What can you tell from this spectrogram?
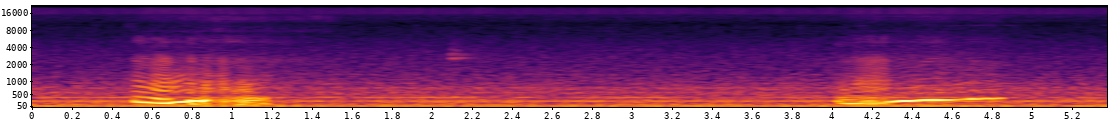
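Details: Data, a sleeping cat: two soft, squeaky snores, each with a sliding whistle-like pitch, over a steady low room hum; snoring.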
